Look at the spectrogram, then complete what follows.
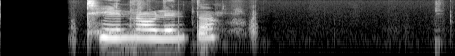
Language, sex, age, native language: Icelandic, female, 10, Icelandic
